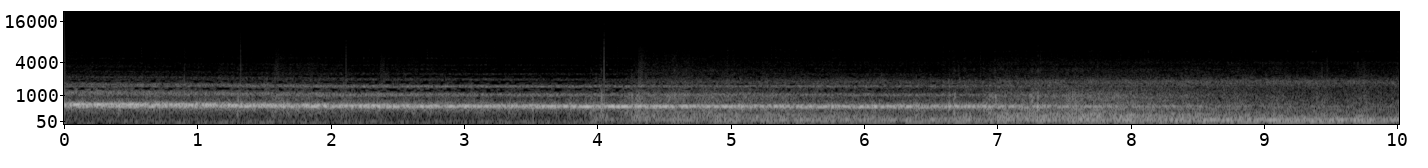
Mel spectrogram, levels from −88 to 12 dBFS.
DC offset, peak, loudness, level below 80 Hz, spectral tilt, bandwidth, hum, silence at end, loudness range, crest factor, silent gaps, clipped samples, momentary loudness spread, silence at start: under 0.1%; -14 dBFS; -28 LUFS; -46 dBFS; -10 dB/octave; 3.9 kHz; none; 0 s; 7 LU; 14 dB; none; under 0.1%; 11 LU; 0 s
